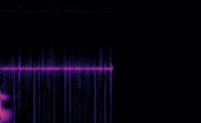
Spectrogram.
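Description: A steady, single high electronic tone with faint ticking for about a second, which cuts off suddenly into dead silence.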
